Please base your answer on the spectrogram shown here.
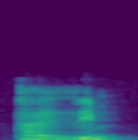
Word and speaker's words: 달님: 그래서이 친구는 첨가에 들어갑니다 달님 달님 자 발음이 어떻게 되나요 앞에 있는 릴과 뒤에 있는 니은이 만나서 니은이 리우라고 비슷해지고 싶은가 봐요 자 그럼 이거는 유마에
